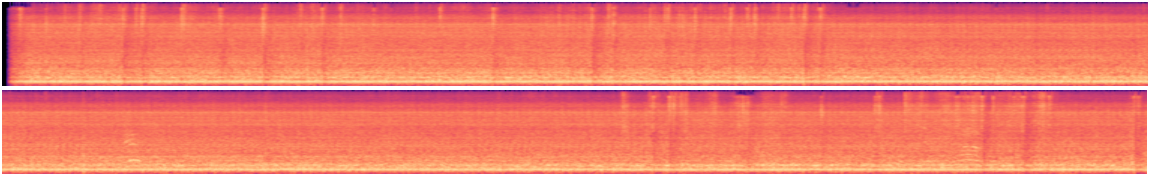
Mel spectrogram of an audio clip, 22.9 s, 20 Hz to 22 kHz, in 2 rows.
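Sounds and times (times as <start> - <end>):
small engine humming: 0.1 - 22.9
dense crackle: 0.2 - 8.2, 17.5 - 22.9.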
